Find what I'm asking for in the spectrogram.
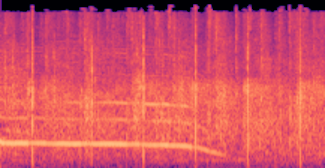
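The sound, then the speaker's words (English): Applause from an audience welcoming a speaker to the stage: a steady wash of clapping with a few sharp, louder claps standing out and a thin high tone sliding downward partway through. “Ladies and gentlemen, please put your hands together and give a warm welcome to Rebecca Walker.”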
